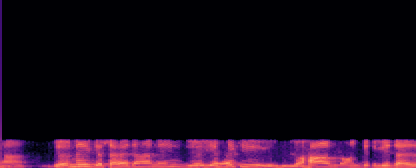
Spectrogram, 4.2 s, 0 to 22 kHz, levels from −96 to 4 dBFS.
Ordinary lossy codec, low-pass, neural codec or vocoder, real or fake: none; 3.6 kHz; none; real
